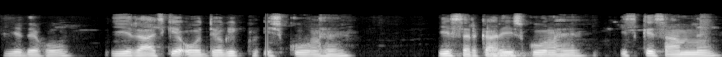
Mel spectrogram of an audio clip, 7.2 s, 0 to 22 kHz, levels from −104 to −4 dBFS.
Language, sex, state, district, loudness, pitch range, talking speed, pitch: Hindi, male, Uttar Pradesh, Budaun, -21 LUFS, 115-130 Hz, 115 wpm, 120 Hz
